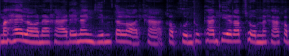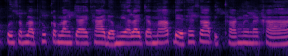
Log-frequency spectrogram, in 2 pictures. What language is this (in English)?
Thai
